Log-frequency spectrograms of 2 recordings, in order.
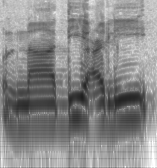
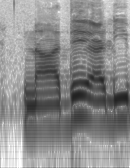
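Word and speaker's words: نادِ علی: کو اجازت دیتا ہے۔ یہ ناد علی میں دال پہ زیر ہے اور عربی لہجے کے حساب سے معروف پڑھیں تو نادی علی ہوتا ہے دال کے زیر کے ساتھ، اور عموماً ناد علی پڑھتے ہیں جو مجہول لگتا ہے، تو صحیح طور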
